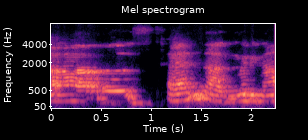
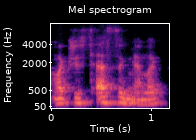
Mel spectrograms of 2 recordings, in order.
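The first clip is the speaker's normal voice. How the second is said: ordinary talk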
